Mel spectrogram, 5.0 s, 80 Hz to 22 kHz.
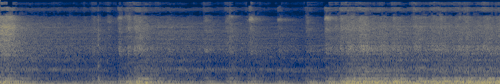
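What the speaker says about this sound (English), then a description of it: "I'm gonna show you how to start this car too" A 1969 Chevrolet Camaro V8 with a big cam runs loud and close, its lumpy, uneven low rumble swelling slightly as the revs rise near the end, with no talking over it.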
